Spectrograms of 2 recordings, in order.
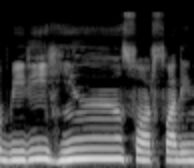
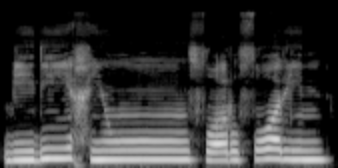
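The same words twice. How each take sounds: First: बिरीहिन सरसरिन said quickly with a light, thin ghunna; the wrong way, ghunna not heavy. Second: बिरीहिन सरसरिन slow, ghunna thick and heavy; heavy ghunna ikhfa. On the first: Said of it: "नहीं पढ़ना". (बिरीहिन सरसरिन बारीक गुन्ना, गलत) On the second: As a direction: draw out बिरीहिन with a full heavy nasal. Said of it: "इख्फा भी मोटा करें". (बिरीहिन सरसरिन मोटे गुन्ने के साथ) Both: Shown as a demonstration.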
